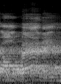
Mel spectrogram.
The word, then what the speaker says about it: Albany: Played in, depending on how you say it, either Albany or Albany, as they used to tell us when we were doing the broadcast.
